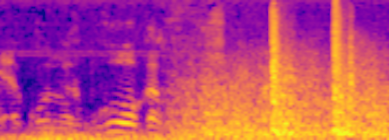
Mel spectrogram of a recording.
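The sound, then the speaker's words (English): Outgoing artillery fired by Donbas separatists rumbles, with two sharp bursts close together over a steady low roar, following a brief moment of a voice speaking, while a school janitor cleans up glass from shattered windows. “The janitor cleans up the glass from the shattered windows to the sound of outgoing artillery fired by the Donbas separatists.”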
